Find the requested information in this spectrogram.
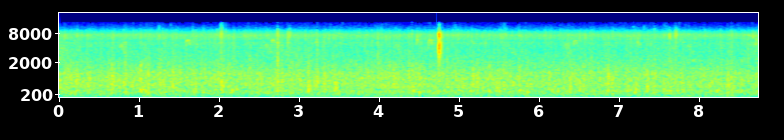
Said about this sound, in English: I just, a friend texted me and told me about the rain because I couldn't tell inside. I had my windows closed. I was like chilling upstairs, and I couldn't really tell when I when that it's raining because it's really soft.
